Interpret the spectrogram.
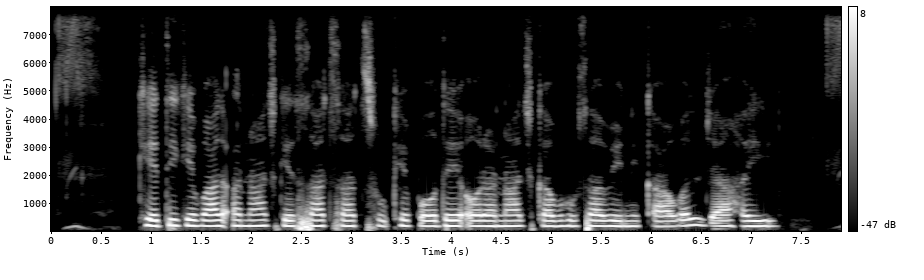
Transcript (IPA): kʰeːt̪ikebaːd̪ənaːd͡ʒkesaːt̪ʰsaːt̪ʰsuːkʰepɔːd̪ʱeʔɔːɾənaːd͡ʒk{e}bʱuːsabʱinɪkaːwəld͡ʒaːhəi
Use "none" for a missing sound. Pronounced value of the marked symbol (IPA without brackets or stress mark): a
